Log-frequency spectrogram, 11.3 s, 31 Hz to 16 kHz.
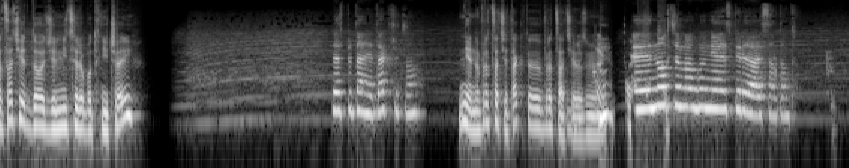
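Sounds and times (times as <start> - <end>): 
speech: 0.0 - 2.0, 4.4 - 10.7
alert siren wailing: 2.5 - 5.6, 8.0 - 9.0.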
